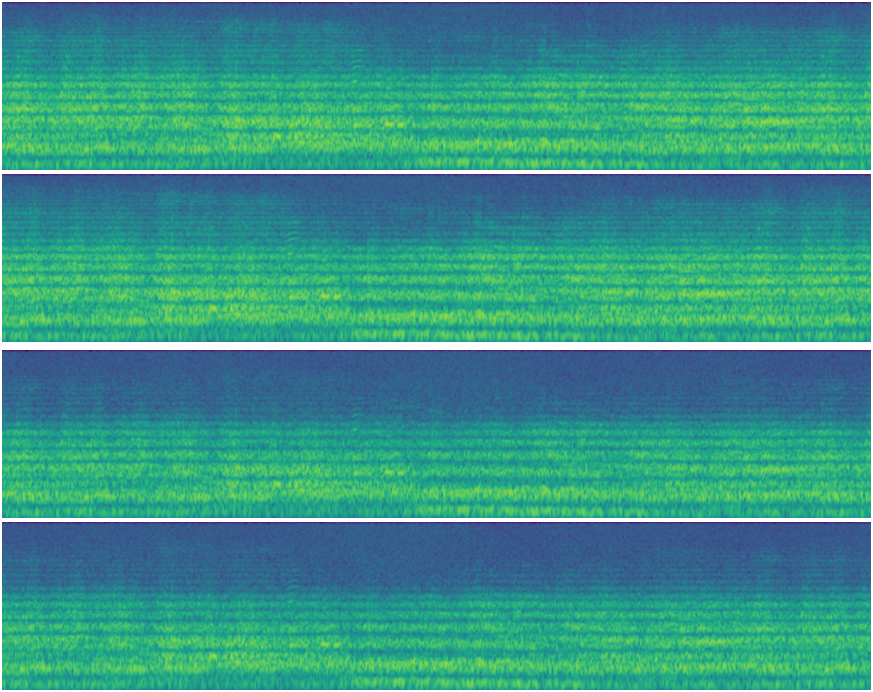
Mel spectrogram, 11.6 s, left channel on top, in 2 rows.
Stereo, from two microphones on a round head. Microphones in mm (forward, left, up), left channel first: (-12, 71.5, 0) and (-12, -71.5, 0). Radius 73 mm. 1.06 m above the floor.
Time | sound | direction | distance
0.0 | an aircraft | 65° left (ahead or behind) | ?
